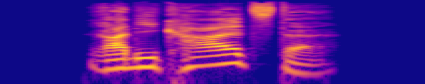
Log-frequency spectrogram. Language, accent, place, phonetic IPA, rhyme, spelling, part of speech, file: German, Germany, Berlin, [ʁadiˈkaːlstə], -aːlstə, radikalste, adjective, De-radikalste.ogg
- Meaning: inflection of radikal: 1. strong/mixed nominative/accusative feminine singular superlative degree 2. strong nominative/accusative plural superlative degree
